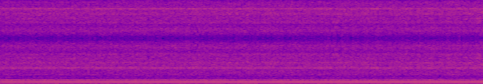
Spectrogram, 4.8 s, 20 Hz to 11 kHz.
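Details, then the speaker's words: Shopsmith 10ER with Leeson 3/4 HP 2500 rpm DC motor and KBMD240D controller, medium range about 200 to 4,000 rpm, pulleys trued, no belt guard: steady even hum, no knock or wobble; runs smoothly. "4,000 in mid mid-range not bad at all [Music] 200 to 4,000 that's good for just about m"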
